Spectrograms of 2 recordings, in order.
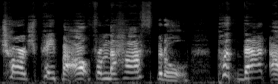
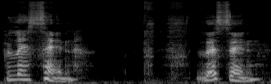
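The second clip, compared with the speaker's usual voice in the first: low, much softer, reining it in; restrained; 3 semitones lower, 10 dB quieter, slower than usual. Real, not acted. Woman pausing her rant at her ex, restrained. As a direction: drop to a low, quiet warning.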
